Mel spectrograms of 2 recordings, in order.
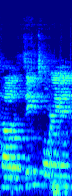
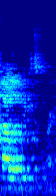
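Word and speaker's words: valedictorian: a week ago that it's apparently pronounced valid dictorian and not validor I probably should have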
